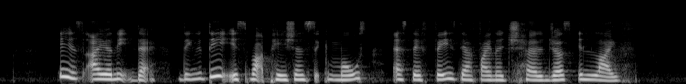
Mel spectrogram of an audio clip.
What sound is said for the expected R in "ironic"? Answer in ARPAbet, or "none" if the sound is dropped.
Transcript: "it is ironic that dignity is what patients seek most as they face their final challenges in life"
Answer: none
